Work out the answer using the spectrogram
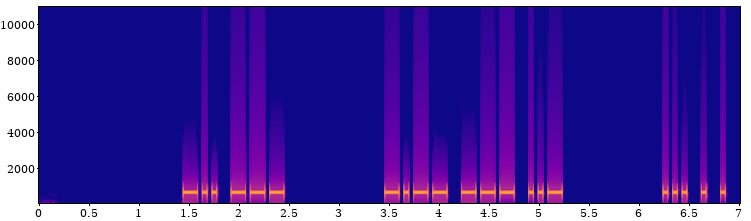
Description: Morse code, heard as a keyed tone, about 25 wpm, 700 Hz. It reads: DO YOU SEE
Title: 3x Word-Spacing - Sentences from Top 100 Words - 25wpm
